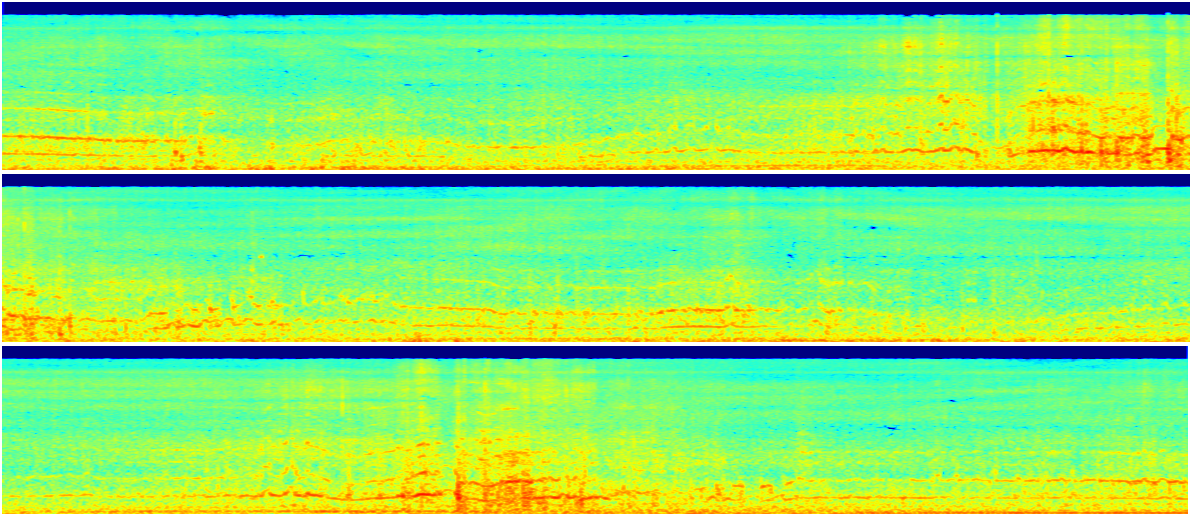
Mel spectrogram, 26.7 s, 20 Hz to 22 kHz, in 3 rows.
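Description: Twin Leopard 4082 1600kv brushless motors of a 34-inch RC hydroplane whining at near full throttle, the pitch rising and falling as the boat laps the pond and turns. It is loudest twice as it passes close, about eight and twenty-one seconds in.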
